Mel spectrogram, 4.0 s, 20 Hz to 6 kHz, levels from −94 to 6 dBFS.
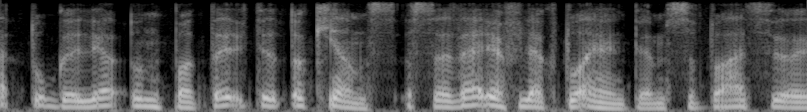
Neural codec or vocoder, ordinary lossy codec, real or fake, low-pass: autoencoder, 22.05 kHz, a latent of 192 numbers a frame, VITS, trained on many speakers; Opus, 64 kbps; fake; 5.4 kHz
